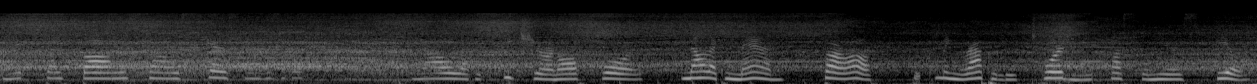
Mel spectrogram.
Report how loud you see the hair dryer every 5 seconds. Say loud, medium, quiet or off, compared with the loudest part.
loud, medium, medium.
